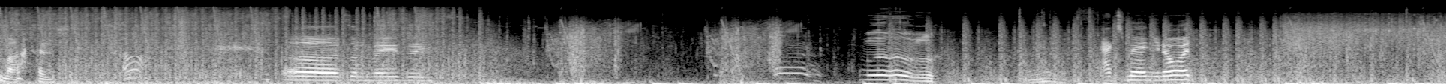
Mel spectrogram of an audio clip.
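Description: An energy rifle fires in rapid zapping shots.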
